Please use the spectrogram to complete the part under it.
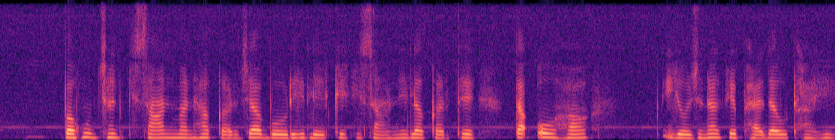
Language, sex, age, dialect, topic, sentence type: Chhattisgarhi, female, 60-100, Western/Budati/Khatahi, agriculture, statement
